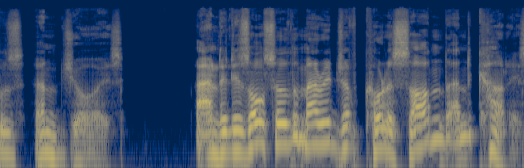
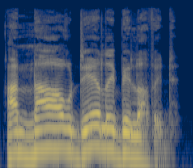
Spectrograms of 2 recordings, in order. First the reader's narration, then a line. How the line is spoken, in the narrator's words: he said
